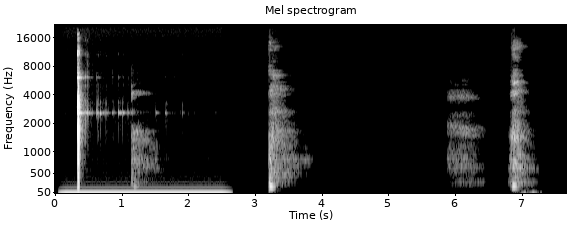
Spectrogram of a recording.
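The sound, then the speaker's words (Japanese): A single bright clink of glasses touching in a toast, its clear tone ringing on for a couple of seconds, followed by a few soft breathy sighs or sips. “乾杯。”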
